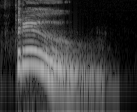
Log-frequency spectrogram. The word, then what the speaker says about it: through: E o through não precisa ter mistério. Lembrando que para fazer o GH ali do final você pode fingir que não existe, porque você não vai ter que pronunciar.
